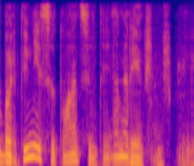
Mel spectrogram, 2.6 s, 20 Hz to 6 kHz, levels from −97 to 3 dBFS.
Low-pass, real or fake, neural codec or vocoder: 5.4 kHz; fake; codec, 44.1 kHz, 1.7 kbps, Pupu-Codec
